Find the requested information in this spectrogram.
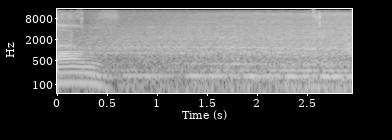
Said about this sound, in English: There goes the train up the Marylebone again.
